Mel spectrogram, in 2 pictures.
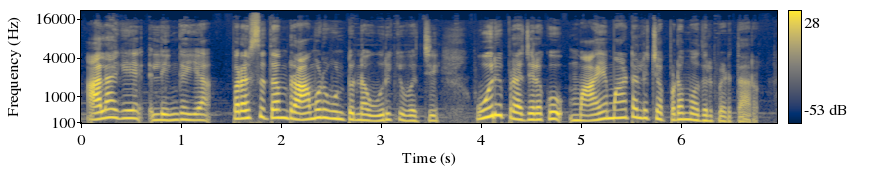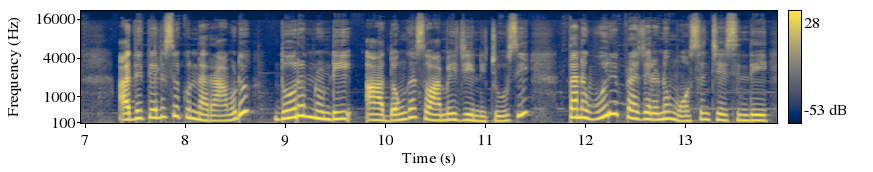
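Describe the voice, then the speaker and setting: A woman's voice: a little high, darkish tone, no room sound. A woman reading a scripted moral story as its storyteller. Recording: music behind the voice.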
